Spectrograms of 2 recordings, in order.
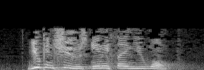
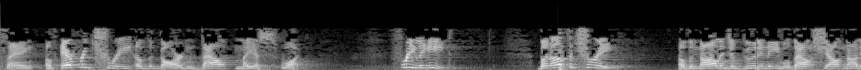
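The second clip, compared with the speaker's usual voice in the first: scripture reading; 2 semitones higher, 3 dB louder than usual. Acted. Reads Genesis aloud.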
